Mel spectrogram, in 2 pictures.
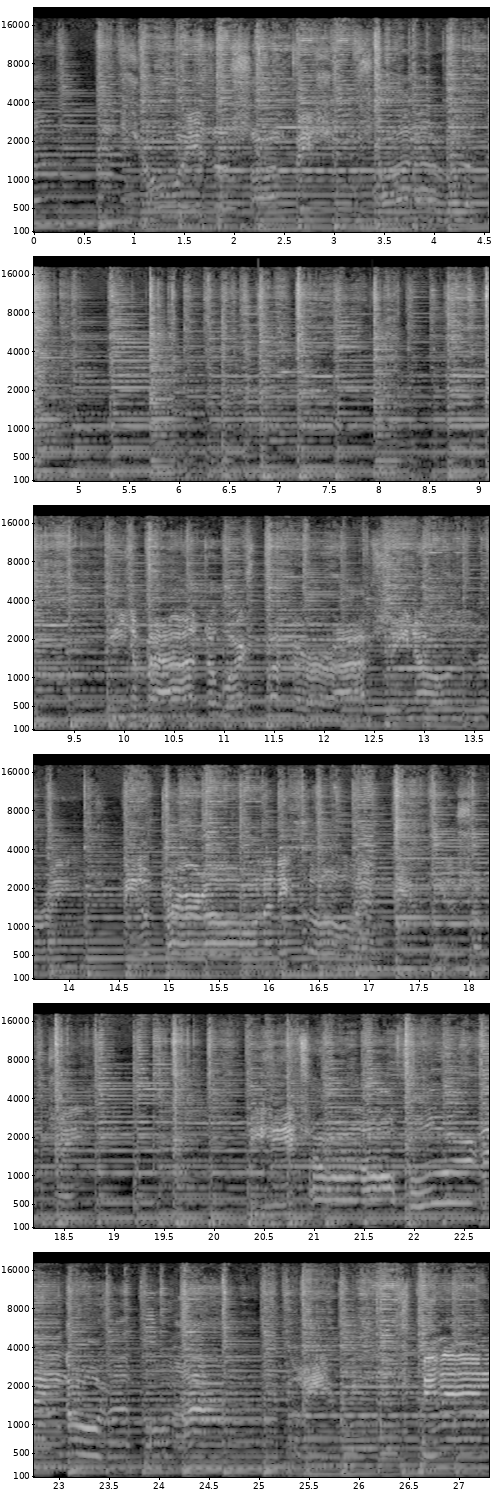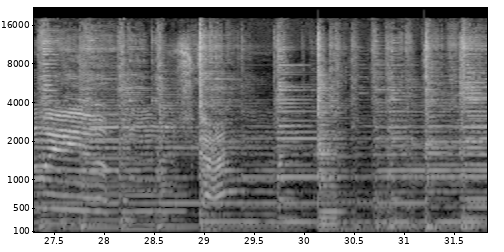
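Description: Steel-string acoustic guitar strummed in a steady country rhythm, with an older man singing an old cowboy ballad over it.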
